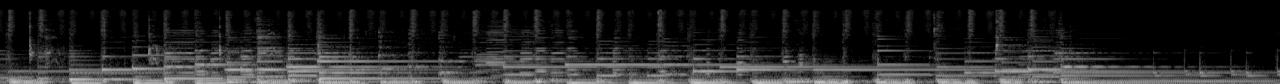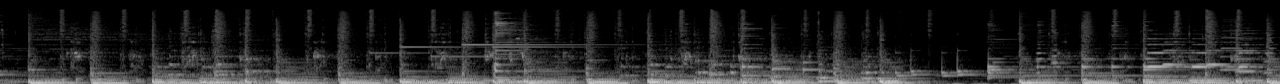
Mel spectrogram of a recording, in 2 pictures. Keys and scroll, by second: 4.8 shift+Up, 11.1 ], 16.5 [, 21.8 [.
